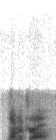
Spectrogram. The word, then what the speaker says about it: Lanador: Tina also hands you a stack of a contract, just like she did with Obed and Lanador. Did I pronounce that right? Lana draw, but close enough.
